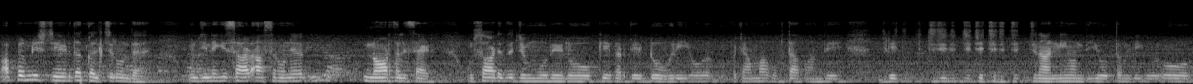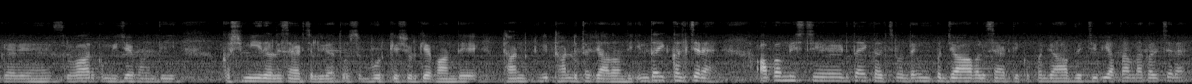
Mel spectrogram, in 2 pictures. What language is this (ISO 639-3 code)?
doi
